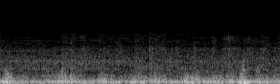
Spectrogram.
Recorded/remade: recorded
